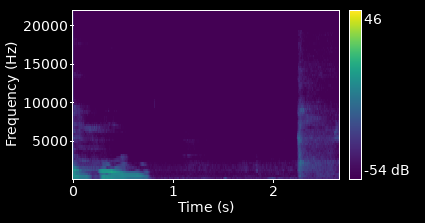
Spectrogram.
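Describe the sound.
A person imitates a pig with a short, harsh, noisy snort at the end, following a brief pause. Before that comes a falling, whiny voiced call that sounds like a meow.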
